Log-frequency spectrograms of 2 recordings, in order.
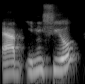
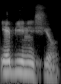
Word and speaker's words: ab initio: or it is called ab initio uh so pronunciation should be app okay it's not like a b initial this app app initiation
